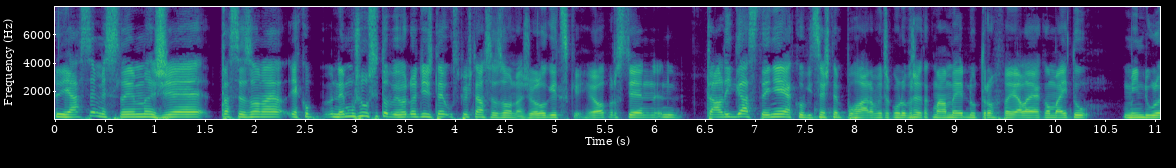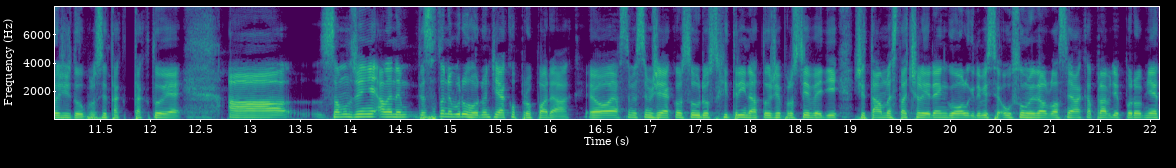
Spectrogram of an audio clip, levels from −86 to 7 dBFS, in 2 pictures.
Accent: native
